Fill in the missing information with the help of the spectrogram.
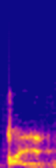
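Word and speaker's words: qalb (قلب): If I'm saying qalb with a qaf, it's heart. If I'm saying kalb, it means dog.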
